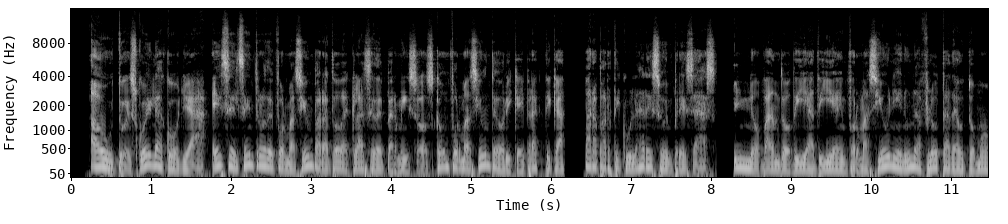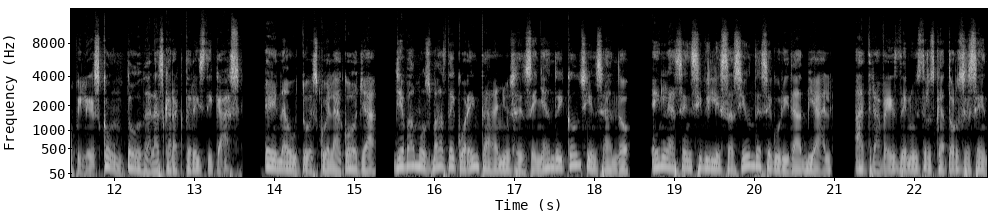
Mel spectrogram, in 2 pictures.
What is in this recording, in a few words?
locutor colombiano colombian voiceover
